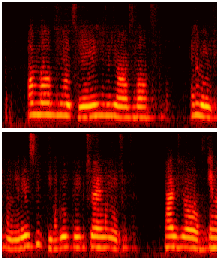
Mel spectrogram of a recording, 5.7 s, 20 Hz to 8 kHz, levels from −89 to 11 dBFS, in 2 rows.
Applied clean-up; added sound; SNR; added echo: neural mask model DeepFilterNet 3.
